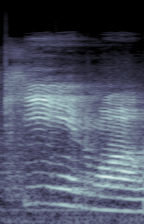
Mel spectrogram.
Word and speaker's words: quinoa: it's Q UI and Oh a and it's pronounced quinoa like ke and ke mlwa one of the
